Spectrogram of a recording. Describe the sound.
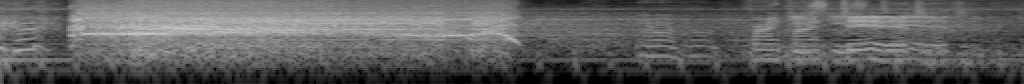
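A loud, harsh scream tears through a wall of distorted noise for about two seconds, then breaks off with a falling pitch, leaving quieter murmuring voice sounds behind.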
